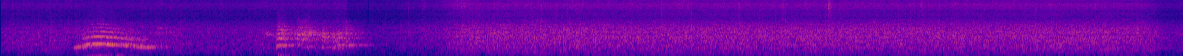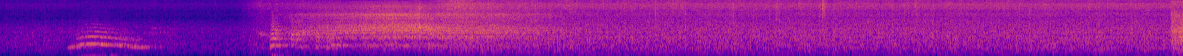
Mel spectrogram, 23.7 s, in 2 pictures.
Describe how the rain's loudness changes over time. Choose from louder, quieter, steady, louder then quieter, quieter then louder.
quieter then louder.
